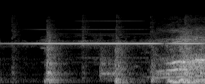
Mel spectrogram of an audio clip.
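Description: Live rock band in a quiet passage: sparse drum hits about four a second under a steady high-pitched ring, with electric guitar notes coming in near the end.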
